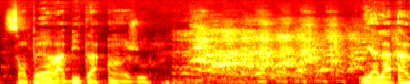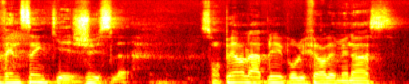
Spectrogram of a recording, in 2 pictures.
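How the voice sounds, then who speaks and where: A man's voice: lowish voice, measured pace, long pauses, slight background noise. A young man performing a stand-up routine, telling stories in a casual, slangy way and explaining things to the crowd. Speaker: stand-up comedian. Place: comedy stage.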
